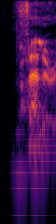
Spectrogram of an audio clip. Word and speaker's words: Valorant: Valorant, because it's Valor. Yeah. And then ant.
